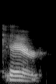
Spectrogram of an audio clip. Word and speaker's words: Kerr: It's pronounced care.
